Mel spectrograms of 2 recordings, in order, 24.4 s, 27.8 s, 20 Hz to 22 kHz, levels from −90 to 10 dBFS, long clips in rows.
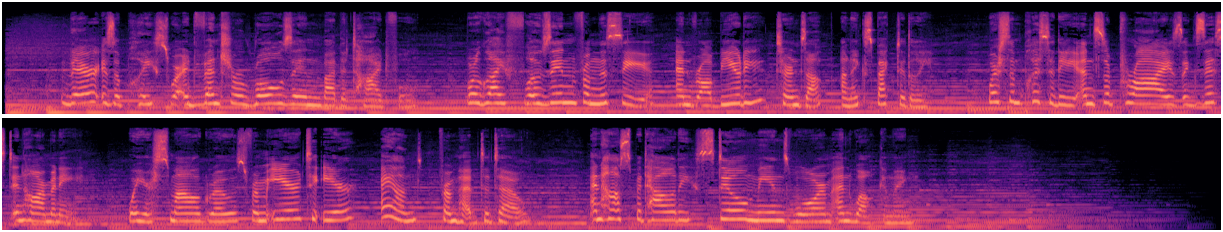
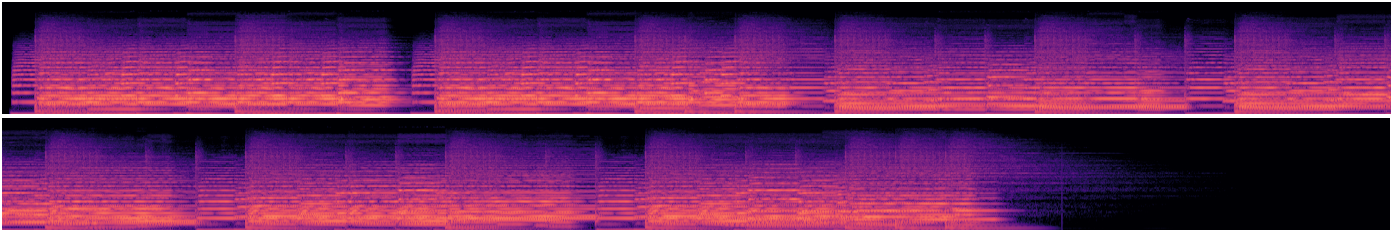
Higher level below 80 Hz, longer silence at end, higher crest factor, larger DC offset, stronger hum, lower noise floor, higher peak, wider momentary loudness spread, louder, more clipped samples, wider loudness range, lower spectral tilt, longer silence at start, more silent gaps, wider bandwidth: first, -34 dBFS vs -48 dBFS; first, 1.4 s vs 0.15 s; about the same, 14 dB vs 16 dB; second, under 0.1% vs 0.7%; neither; second, -65 dBFS vs under -90 dBFS; about the same, -2 dBFS vs -4 dBFS; first, 13 LU vs 8 LU; first, -15 LUFS vs -20 LUFS; neither; about the same, 3 LU vs 5 LU; second, -3.5 dB/octave vs -5 dB/octave; about the same, 0.05 s vs 0.1 s; second, none vs 27.45-27.54 s; first, 16 kHz vs 14 kHz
